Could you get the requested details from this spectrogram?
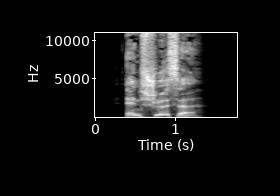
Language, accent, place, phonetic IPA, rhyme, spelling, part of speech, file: German, Germany, Berlin, [ɛntˈʃlʏsə], -ʏsə, Entschlüsse, noun, De-Entschlüsse.ogg
- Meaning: nominative/accusative/genitive plural of Entschluss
